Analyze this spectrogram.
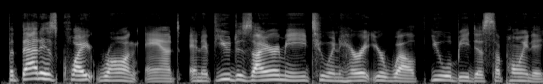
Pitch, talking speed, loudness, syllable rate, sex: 180 Hz, 210 wpm, -18 LUFS, 5.3 syllables/s, female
